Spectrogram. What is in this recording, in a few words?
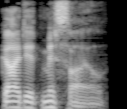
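"guided missile", British English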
